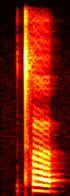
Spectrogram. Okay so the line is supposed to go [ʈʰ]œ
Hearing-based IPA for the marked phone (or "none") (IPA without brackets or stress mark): tʰ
